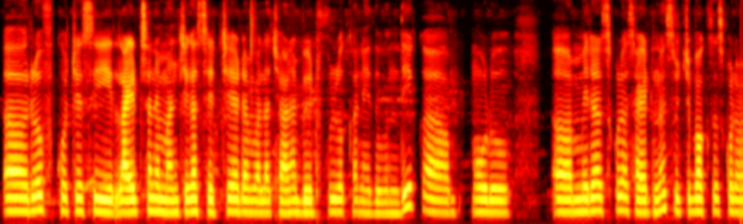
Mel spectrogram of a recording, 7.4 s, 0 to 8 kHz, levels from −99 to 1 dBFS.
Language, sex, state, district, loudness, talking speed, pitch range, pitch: Telugu, female, Andhra Pradesh, Annamaya, -20 LUFS, 195 wpm, 160-175 Hz, 165 Hz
